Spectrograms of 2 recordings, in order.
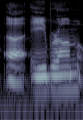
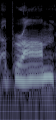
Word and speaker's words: Abram: I'm going to call him Abraham throughout this whole series, even though at this time, remember, his name is still Abram or Abram, if you want to pronounce it that way.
